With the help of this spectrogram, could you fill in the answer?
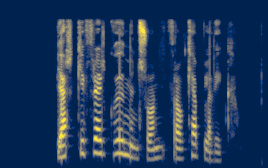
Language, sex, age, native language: Icelandic, female, 30-39, Icelandic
